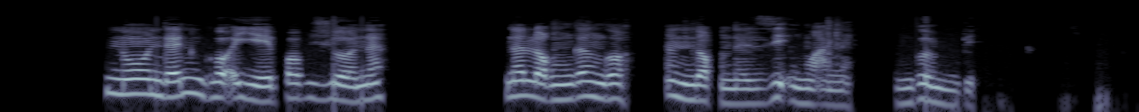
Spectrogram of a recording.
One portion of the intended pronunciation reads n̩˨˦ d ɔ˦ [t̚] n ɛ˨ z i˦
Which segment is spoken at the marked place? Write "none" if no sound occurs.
k̚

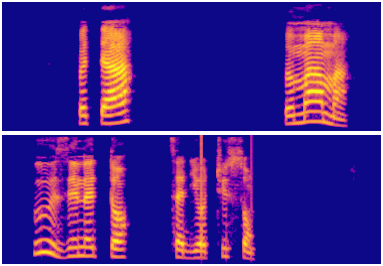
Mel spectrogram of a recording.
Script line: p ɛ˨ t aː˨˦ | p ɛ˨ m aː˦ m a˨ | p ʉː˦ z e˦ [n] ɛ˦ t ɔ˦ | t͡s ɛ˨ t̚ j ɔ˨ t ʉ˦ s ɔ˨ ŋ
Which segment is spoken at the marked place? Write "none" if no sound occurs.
n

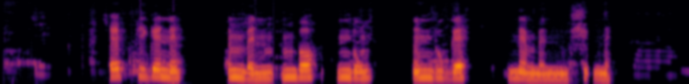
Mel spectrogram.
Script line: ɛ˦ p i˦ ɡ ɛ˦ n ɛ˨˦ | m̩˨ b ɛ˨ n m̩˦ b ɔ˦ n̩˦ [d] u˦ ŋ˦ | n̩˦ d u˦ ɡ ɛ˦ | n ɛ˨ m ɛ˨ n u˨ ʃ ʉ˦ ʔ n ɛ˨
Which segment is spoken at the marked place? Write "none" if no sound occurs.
d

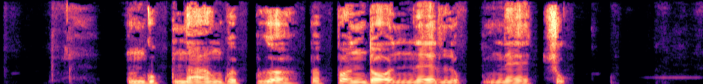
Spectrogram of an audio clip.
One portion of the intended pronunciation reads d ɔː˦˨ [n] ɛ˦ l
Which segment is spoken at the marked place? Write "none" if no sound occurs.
n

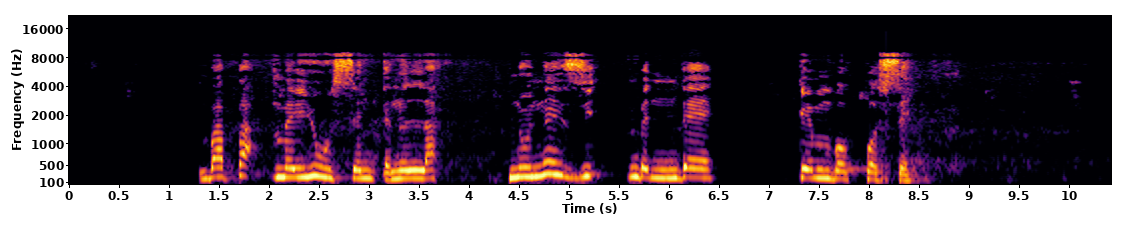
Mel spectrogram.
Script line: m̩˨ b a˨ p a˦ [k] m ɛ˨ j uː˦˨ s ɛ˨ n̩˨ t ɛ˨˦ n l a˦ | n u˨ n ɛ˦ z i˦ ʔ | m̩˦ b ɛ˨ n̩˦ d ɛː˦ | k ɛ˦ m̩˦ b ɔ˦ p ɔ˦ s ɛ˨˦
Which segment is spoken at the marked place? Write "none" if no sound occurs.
ʔ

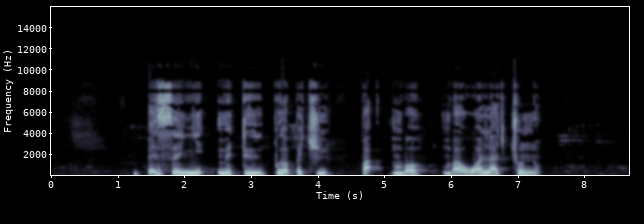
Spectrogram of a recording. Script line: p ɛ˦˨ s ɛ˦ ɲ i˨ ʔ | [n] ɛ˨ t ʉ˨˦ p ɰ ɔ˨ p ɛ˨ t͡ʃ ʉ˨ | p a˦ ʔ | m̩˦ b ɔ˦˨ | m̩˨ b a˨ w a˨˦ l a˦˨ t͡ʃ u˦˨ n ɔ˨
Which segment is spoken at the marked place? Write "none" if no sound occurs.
m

